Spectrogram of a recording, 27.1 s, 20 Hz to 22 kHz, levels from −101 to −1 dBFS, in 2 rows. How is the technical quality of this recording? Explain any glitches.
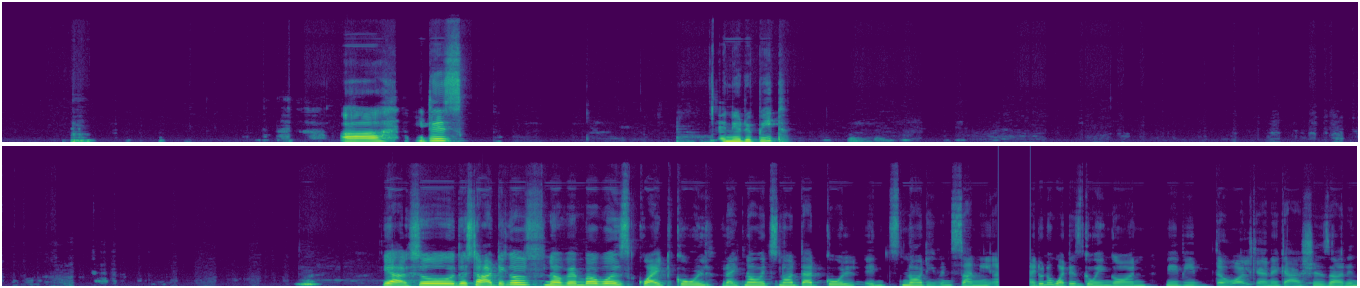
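The recording has two linked playback glitches near the end of the speech, both just after "not even sunny".

From 23.52 to 23.84 s there is a playback stall: the audio stops dead for about 320 ms, likely because the player ran short of data or its thread was held up. The waveform shows a flat gap and the spectrogram a blank vertical band.

From 23.84 to 24.48 s comes time-compressed catch-up: the player trims its backlog by splicing out short slices and cross-fading, so the speech runs at 1.5 times speed with unchanged pitch. The spectrogram shows harmonics at normal height but squeezed closer in time.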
